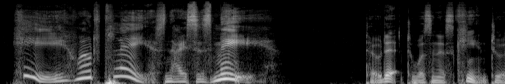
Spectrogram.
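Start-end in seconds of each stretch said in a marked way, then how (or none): 0.1-2.7 high, slow threat; menacing witch. A narrator's reading. Villain warning about Smithy, slow high witch voice. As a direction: let the warning hang.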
